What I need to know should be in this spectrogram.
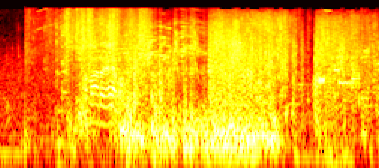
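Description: Gunfire and explosions rattle in a battle.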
